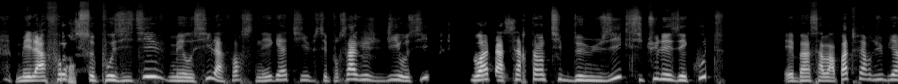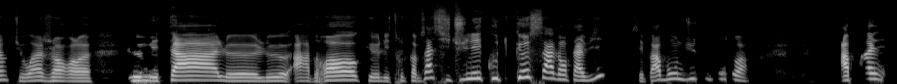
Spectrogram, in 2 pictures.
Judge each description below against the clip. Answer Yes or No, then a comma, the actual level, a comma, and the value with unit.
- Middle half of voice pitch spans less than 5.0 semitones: No, wide, 5.5 semitones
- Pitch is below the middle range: No, high, 200 Hz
